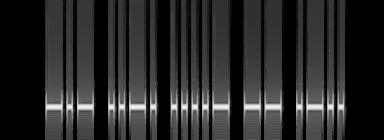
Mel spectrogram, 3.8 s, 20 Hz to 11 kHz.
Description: Morse code, heard as a keyed tone, about 23 wpm, 700 Hz. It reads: KF4ML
